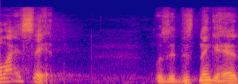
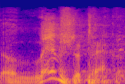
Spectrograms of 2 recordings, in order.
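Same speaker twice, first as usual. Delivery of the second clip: slow, lower, questioning repeat; drawn-out disbelieving question; incredulous echo; 5 semitones lower, slower than usual. Retold or imitated. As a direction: query the phrase in mock disbelief.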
